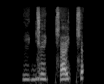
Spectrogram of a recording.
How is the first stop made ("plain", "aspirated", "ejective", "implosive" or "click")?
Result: plain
